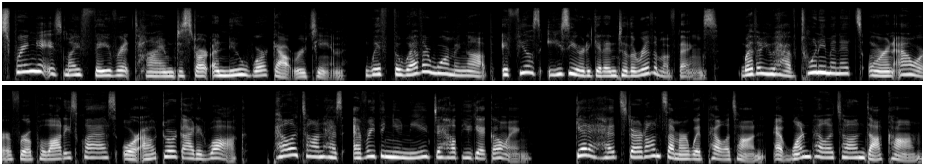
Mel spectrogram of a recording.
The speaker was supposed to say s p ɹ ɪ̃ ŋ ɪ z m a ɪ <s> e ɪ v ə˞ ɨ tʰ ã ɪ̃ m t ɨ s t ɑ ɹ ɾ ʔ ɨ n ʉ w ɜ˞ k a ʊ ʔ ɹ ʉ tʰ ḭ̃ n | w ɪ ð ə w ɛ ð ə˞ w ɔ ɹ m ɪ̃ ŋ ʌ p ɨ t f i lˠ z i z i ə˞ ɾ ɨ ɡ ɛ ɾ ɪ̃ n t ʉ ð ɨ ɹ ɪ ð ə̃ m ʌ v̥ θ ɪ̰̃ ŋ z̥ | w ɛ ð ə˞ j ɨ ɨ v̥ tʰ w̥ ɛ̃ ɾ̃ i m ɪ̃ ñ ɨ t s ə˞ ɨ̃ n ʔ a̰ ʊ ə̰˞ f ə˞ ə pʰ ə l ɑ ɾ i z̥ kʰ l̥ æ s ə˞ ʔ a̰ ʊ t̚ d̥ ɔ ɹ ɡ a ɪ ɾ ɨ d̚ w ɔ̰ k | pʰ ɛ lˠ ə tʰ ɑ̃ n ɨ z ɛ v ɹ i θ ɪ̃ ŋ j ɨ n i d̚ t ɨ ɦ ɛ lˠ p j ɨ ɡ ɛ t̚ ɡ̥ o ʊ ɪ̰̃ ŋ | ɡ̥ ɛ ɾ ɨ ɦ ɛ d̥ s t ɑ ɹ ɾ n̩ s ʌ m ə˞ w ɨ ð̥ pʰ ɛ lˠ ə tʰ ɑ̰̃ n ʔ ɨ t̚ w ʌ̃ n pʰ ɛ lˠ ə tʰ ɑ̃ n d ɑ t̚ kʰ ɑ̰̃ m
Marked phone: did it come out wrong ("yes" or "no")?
yes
